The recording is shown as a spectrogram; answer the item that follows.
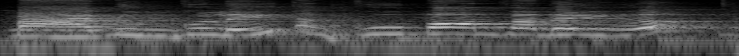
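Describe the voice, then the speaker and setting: An actress with a very high-pitched, fast, sharp voice plays a scornful, bossy mother-in-law in a family drama, scolding and mocking with sneering laughs. The sound is roomy, with faint music behind.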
